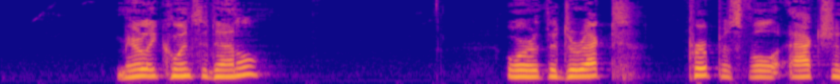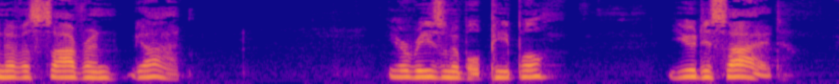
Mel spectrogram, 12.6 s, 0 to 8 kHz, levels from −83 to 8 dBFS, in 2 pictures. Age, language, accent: 60-79, English, American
